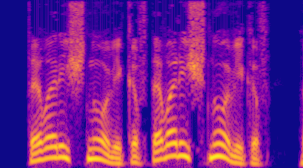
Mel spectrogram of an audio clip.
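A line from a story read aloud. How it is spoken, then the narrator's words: Rapid chatter. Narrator (Russian): затараторила одна блондинка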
